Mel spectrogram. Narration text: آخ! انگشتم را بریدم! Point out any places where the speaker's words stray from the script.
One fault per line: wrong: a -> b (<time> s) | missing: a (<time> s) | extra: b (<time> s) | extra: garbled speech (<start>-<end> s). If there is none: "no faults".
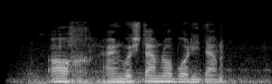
no faults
